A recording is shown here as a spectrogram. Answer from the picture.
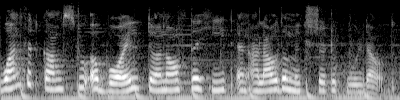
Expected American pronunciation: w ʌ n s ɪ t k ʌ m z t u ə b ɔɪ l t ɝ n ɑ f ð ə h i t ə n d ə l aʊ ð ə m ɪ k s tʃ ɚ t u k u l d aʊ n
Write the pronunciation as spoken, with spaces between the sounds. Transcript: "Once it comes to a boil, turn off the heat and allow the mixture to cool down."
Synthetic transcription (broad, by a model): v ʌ n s ɪ t k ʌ m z t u ə b ɔɪ l t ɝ n ɑ f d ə h i t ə n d ə l aʊ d ə m ɪ k s tʃ ɚ t u k u l d aʊ n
